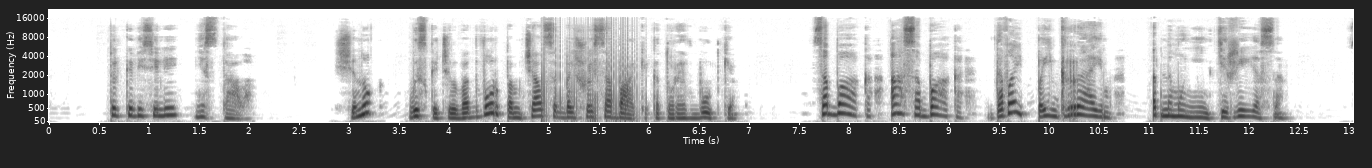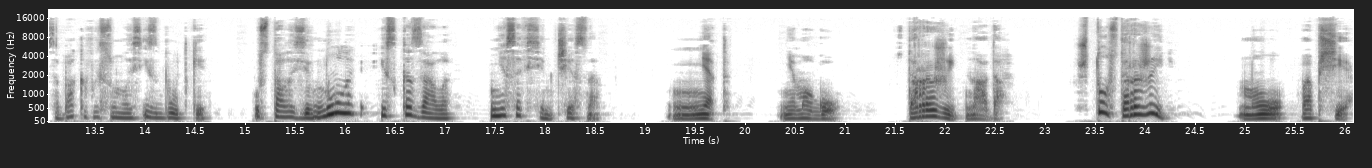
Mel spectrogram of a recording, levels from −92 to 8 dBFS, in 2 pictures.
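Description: From about 4.90 to 5.99 s there's buffer tearing: a rattly, robotic buzz at roughly 43 Hz, which fits a 1024-sample buffer. The writer and hardware have slipped, so a small slice of each period replays audio about 50 ms stale, hard-joined on both sides.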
